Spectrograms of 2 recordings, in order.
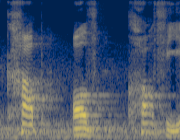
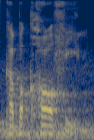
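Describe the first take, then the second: First: The word 'of' is pronounced fully. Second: The word 'of' is reduced to 'uh'.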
